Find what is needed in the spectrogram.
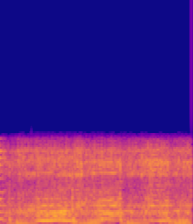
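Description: Live electronic dance music played loud over a festival sound system: a distorted synth bass sliding down in pitch about twice a second over a dense backing.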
